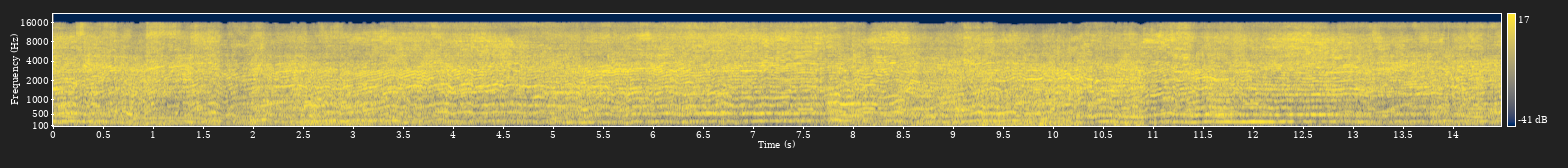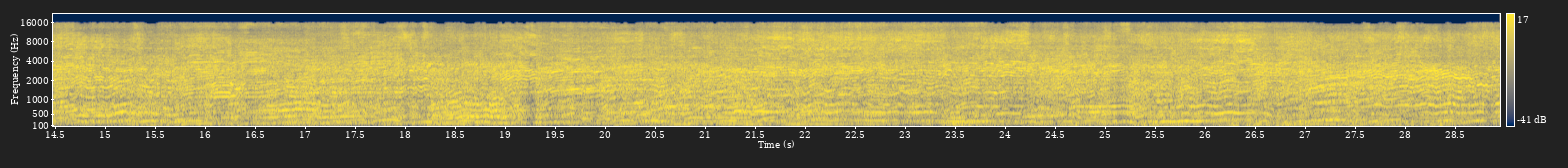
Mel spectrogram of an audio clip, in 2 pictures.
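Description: Several 1/5-scale gas RC trucks' small two-stroke engines running together, revving up and down in overlapping, wavering pitches as the trucks race.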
